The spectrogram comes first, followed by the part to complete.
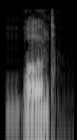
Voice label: "wont", english; adjectives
